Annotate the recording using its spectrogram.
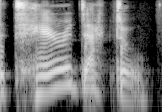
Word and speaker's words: pterodactyl: It's got a silent P. Pterodactyl is spelled P-T-E-R-O-D-A-C-T-Y-L. Pterodactyl. There you go. The P is silent.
